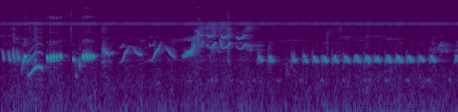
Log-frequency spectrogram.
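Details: Murai batu, the white-rumped shama, in song: rich, varied whistled notes sliding up and down, then a rapid even run of identical mid-pitched notes about five per second.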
